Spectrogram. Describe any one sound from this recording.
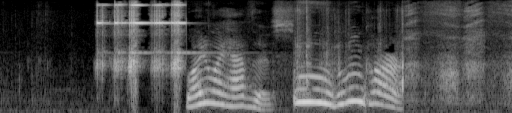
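A toy horn honks with wavering squeals.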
